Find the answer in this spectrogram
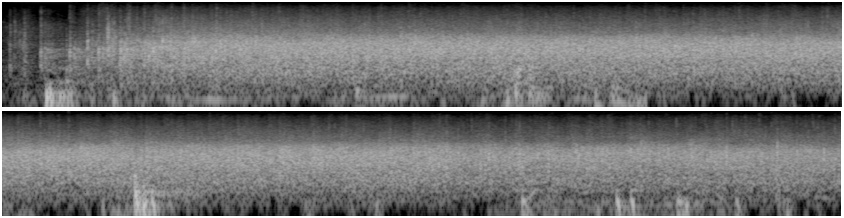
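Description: Audience applauding: the clapping builds over the first second or so and then holds steady.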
